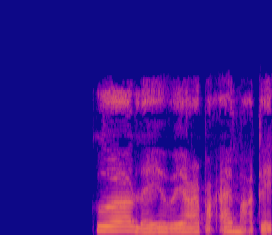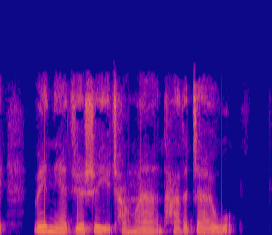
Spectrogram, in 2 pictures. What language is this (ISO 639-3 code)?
zho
